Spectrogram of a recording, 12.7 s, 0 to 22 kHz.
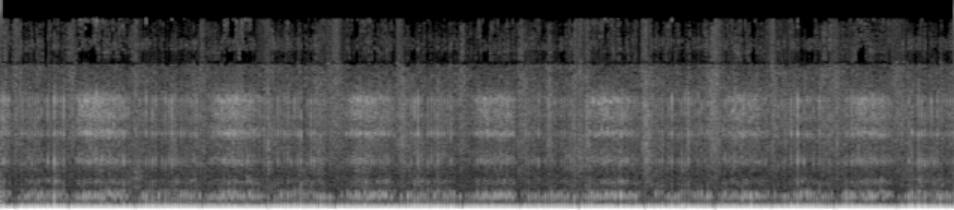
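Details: A domestic cat keeps up a loud, even purr, a low buzzing drone pulsing in smooth breathing cycles of roughly 0.8 seconds throughout, with no other noises present.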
